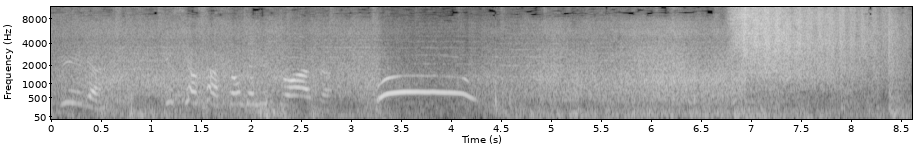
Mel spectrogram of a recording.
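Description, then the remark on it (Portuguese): Ocean waves heard from a clifftop: a steady, rushing roar of surf mixed with wind buffeting the microphone, with a brief whistling call and faint voice-like sounds early on, and the wash swelling louder near the end. “Olha como é lindo ver o mar daqui!”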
